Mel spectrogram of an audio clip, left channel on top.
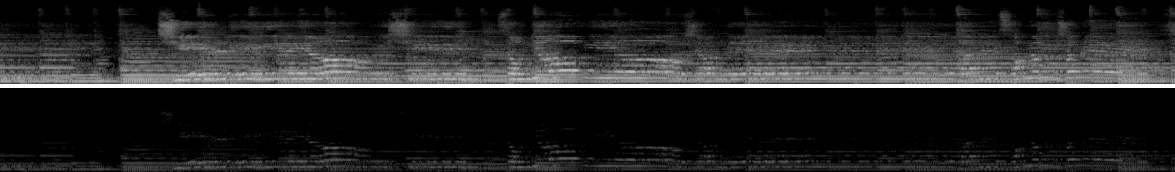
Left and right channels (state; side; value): quieter; right; 28.3 dB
